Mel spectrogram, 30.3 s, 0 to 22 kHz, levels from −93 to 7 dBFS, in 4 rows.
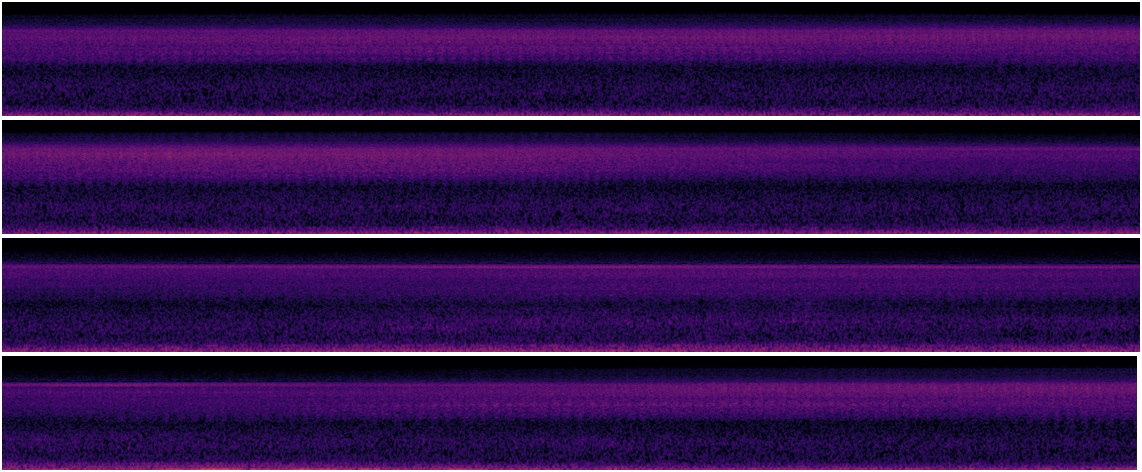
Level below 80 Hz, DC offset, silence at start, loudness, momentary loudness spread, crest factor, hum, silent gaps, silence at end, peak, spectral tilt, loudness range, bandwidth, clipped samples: -58 dBFS; under 0.1%; 0 s; -48 LUFS; 6 LU; 18 dB; none; none; 0 s; -32 dBFS; -0.5 dB/octave; 5 LU; 16 kHz; under 0.1%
